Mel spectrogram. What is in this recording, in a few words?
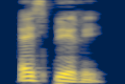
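"esperer", French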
